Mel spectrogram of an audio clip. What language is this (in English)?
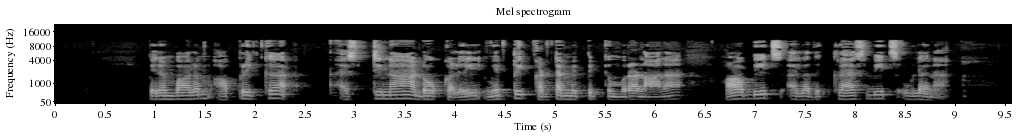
Tamil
